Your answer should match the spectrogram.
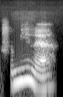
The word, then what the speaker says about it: familiar: And we need to know the familiar, maybe familiar. You know, Familiar. yeah, the stress is on the second syllable.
